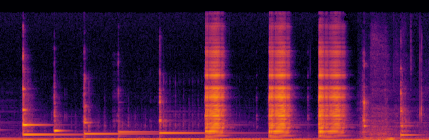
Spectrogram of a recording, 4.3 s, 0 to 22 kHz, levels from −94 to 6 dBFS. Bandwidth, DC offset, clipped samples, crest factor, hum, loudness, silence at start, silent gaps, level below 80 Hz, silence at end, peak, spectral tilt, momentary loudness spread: over 20 kHz; under 0.1%; under 0.1%; 22 dB; none; -20 LUFS; 0 s; none; -52 dBFS; 0 s; 0 dBFS; -1.5 dB/octave; 13 LU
